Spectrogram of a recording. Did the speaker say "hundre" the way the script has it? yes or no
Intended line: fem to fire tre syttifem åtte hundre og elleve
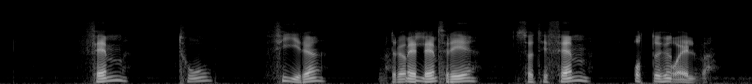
no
